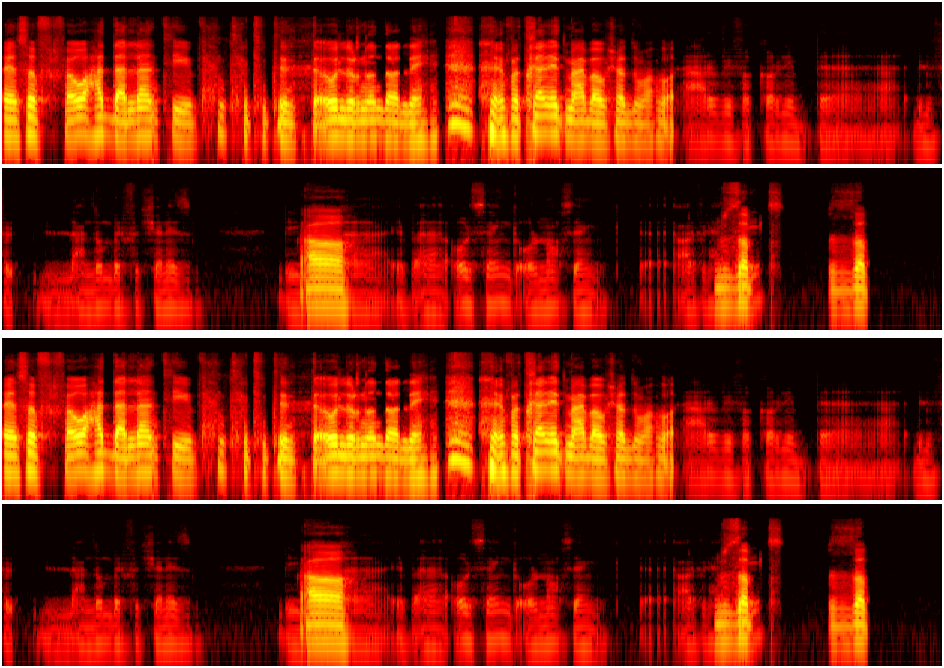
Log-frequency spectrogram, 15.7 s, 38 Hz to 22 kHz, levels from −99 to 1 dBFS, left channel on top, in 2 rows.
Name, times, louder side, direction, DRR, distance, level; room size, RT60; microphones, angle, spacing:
voice 1, 0.0-5.6 10.3-10.7 13.8-14.1 14.7-15.1, right 1 dB, 5° right, 0.3 m, -29 dB
voice 2, 2.2-2.6 4.5-4.7 5.6-9.5 10.1-12.9 13.1-14.2, left 1 dB, 20° left, 4.8 m, -56 dB
head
